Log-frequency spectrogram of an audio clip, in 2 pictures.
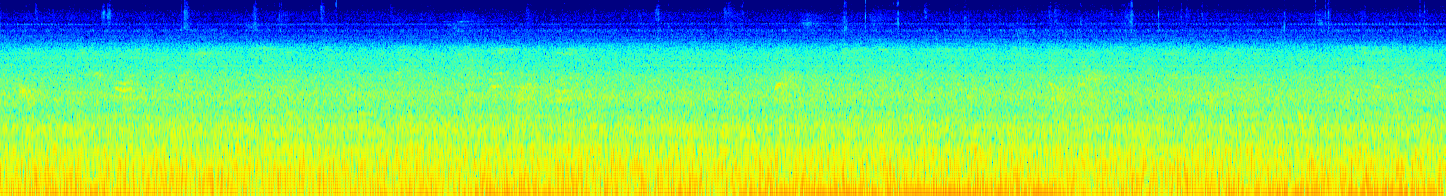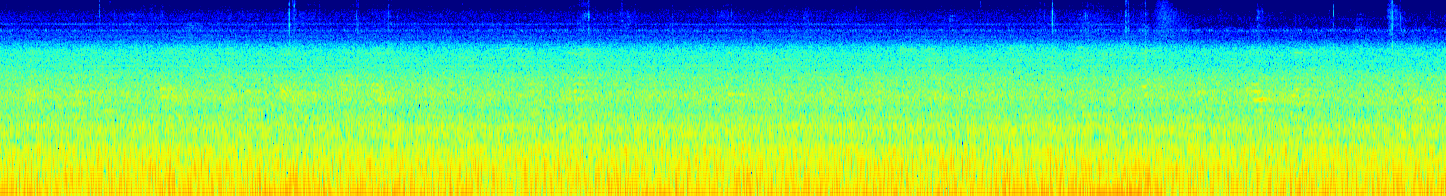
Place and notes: Yilan Station, Yilan City - At the station platform
Station Message Broadcast, At the station platform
